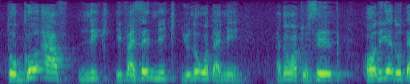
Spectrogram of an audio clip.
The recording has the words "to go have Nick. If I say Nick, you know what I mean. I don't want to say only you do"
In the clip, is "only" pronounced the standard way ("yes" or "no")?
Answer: no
